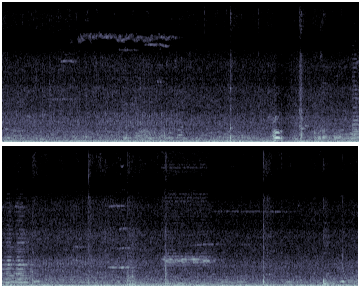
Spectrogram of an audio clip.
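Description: Steady low rumble of road traffic, with a vehicle horn sounding for under a second about halfway through, a short high toot near the end, and a few sharp knocks.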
